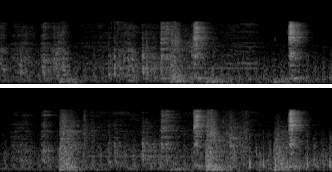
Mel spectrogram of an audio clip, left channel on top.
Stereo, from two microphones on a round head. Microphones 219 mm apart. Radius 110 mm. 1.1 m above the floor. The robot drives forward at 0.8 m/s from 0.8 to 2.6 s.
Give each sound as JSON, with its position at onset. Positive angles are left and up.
{"t": 0.1, "sound": "cutlery clinking", "side_deg": 15, "distance_m": 1.8}
{"t": 1.9, "sound": "ticking", "side_deg": 15, "distance_m": 3.0}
